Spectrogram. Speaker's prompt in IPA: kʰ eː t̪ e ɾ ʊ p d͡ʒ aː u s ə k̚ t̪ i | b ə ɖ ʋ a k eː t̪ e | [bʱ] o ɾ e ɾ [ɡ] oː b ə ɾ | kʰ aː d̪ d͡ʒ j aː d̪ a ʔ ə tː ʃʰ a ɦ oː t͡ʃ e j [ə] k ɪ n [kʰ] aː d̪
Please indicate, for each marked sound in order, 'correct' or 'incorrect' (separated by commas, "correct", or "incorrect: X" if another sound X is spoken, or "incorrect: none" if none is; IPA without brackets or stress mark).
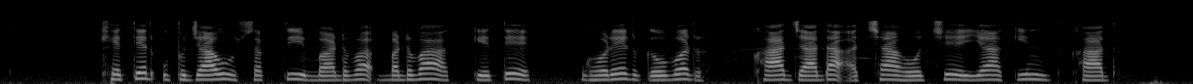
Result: incorrect: ɡʱ, correct, incorrect: a, correct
